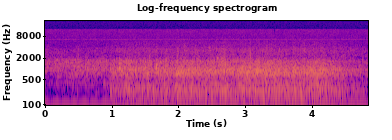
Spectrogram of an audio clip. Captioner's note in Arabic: محرك السيارة يدور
